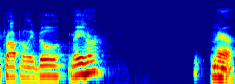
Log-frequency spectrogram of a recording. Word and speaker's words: Maher: Bill Maher. Maher. Not everybody knows him. Bill Maher. What? It's Bill Maher, M-A-H-E-R. Yeah. M-A-H-E-R, right. Then. Bill Maher? Yes. Like it sounds like mayor, like with a Y.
